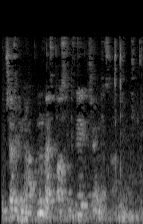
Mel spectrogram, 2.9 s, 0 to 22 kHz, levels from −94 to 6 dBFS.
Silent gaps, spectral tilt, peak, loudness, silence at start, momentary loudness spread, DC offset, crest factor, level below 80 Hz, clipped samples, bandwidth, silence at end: none; -6 dB/octave; -10 dBFS; -29 LUFS; 0.05 s; 11 LU; under 0.1%; 18 dB; -46 dBFS; under 0.1%; 11.5 kHz; 0 s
